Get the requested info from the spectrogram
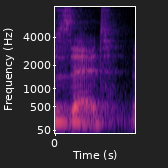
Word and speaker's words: Zed: That, no, yeah, that Zed, is, Zed is a, yeah. the English pronunciation of Zed, and cool.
